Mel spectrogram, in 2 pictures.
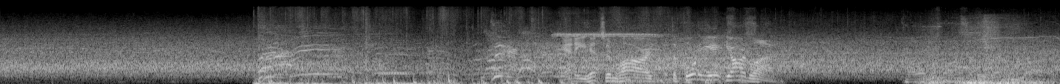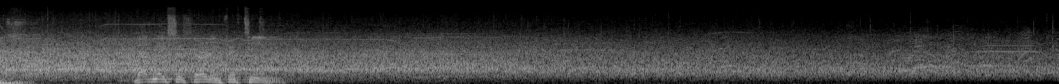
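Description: A large stadium crowd roars steadily, slowly fading.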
